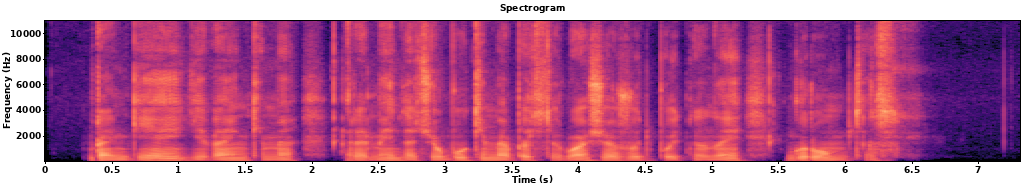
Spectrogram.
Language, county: Lithuanian, Vilnius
